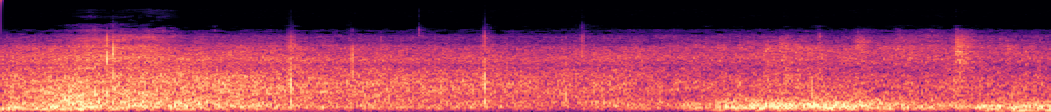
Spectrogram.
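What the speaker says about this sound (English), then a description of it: "hope you can hear me properly because there is so much thunder" Loud, dense rumble of thunder rolling through a heavy rainstorm over flooding ground, a broad continuous roar that swells, eases midway and builds again, with constant rain wash underneath and no voices.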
